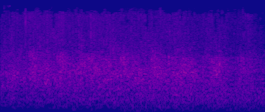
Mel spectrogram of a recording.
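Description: Audience at the Cuddalore book fair bursts into steady, dense applause, many hands clapping together at full strength throughout with no talking over it.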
